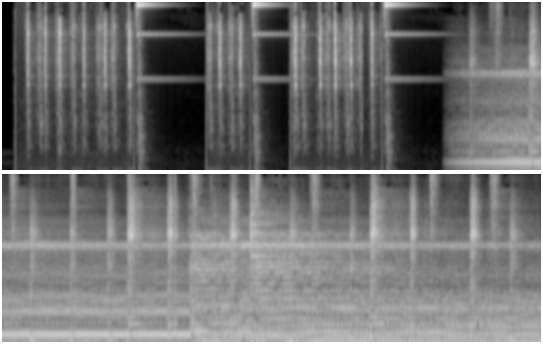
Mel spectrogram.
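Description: Typewriter keys clacking rapidly, each run ending with a ding of the carriage-return bell, three times in quick succession. About four and a half seconds in, music with a low sustained note swells in under continuing clicks.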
